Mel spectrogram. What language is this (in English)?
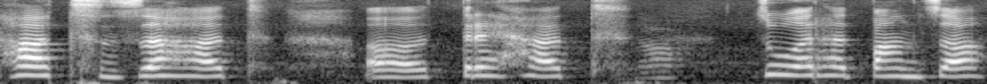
Kashmiri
